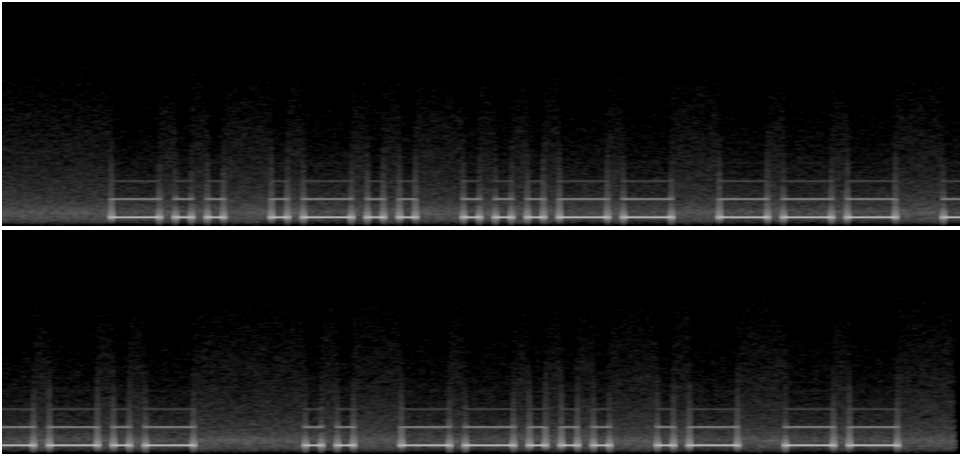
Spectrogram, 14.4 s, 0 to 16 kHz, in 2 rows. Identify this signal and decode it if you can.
Morse code, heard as a keyed tone, machine-sent, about 10 wpm, 650 Hz. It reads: DL3OQ I7AM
